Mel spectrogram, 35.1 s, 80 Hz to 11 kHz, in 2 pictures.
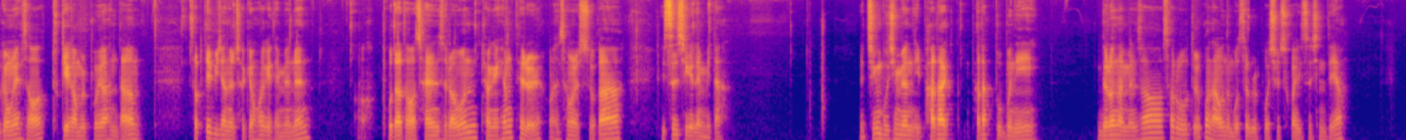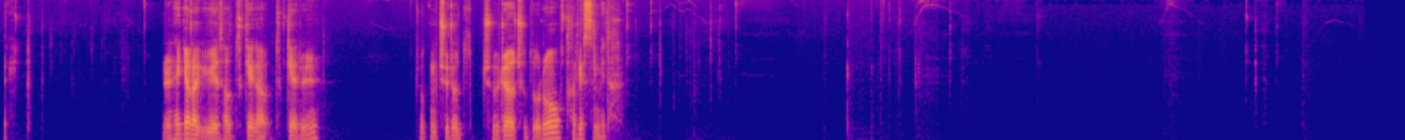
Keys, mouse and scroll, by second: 2.2 click, 2.9 middle click, 3.6-7.9 drag, 4.9 middle click, 7.1-7.9 scroll down 2, 8.3 shift+middle click, 8.7-10.2 drag, 8.8 middle click, 11.4 scroll up 1, 11.9-12.2 shift+drag, 12.2-15.6 middle drag, 15.6 click, 18.7 alt+z, 18.9-21.1 middle drag, 21.1 click, 25.0 Tab, 25.6-26.4 middle drag, 25.8 Tab, 26.4 alt+z, 26.6 middle click, 27.0-29.4 middle drag, 29.8-33.5 drag, 33.5 middle click.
